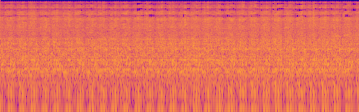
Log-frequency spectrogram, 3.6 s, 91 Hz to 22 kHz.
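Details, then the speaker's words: Chevrolet Cobalt with 180 (thousand) miles, smoking black at start-up: idle pulses with a lumpy, loping beat about three times a second and the engine shakes; misfire. "Smoking on a, what you call it? Black. Got a misfire. Hear it."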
